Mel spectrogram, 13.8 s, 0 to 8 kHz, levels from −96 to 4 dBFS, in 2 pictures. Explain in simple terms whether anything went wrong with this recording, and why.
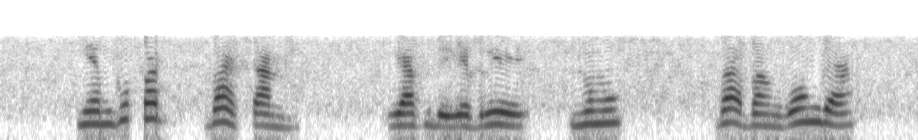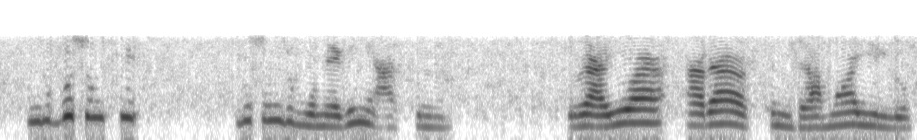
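Yes, several things went wrong. The speech passed through the G.723.1 codec, an old low-quality phone format. It drops the high tones, so the voice sounds muffled, hoarse and smeared.

A noise suppressor was also at work, pushing the room's background noise down hard. That leaves noise suppressor artifacts: the leftover background pumps between words and can warble.

Four times the suppressor mistook speech for noise and turned it down too. This speech cut by the noise suppressor happens around 1.8 s, 7.5 s, 8.7 s and 9.7 to 10.0 s. Brief bits sound swallowed or faint.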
